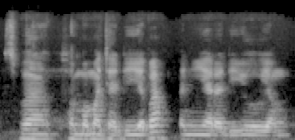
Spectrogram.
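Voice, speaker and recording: A man hosting a casual podcast interview, relaxed and hesitant, with many fillers. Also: medium pitch, moderate pace. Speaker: podcast host.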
